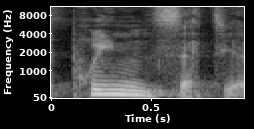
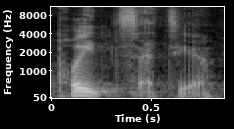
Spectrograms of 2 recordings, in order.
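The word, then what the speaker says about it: poinsettia: singing the potia song actually I'm saying it wrong there's no T is it it's potia not point settia no there's two T's there but there's no T where point I say point settia it's not point settia is it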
